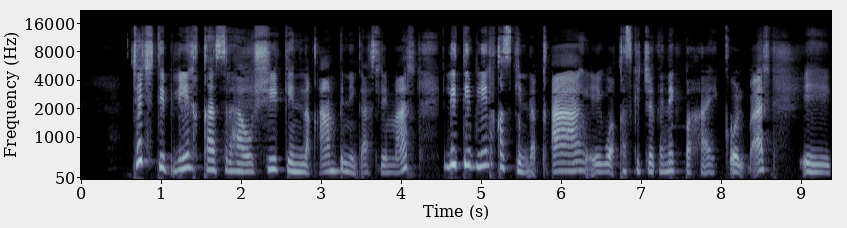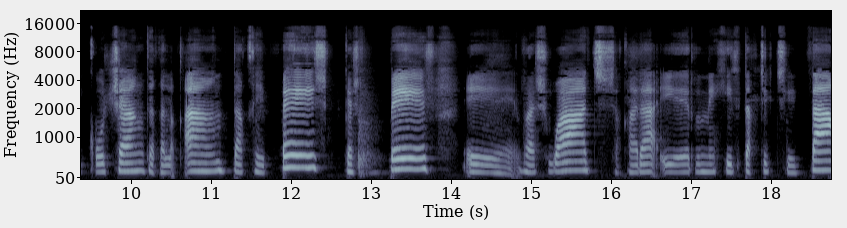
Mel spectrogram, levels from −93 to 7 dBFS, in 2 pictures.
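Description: From start to finish, the speech carries plainly audible codec damage, most likely from HE-AAC compression at a low bitrate, which fits about 24 kbps. The treble is rebuilt from copied lower bands rather than coded directly, so s sounds come out gritty and lispy, with a metallic sheen. On a spectrogram, the upper region shows smeared, repeated patterns whose harmonics fail to line up with those below, and nothing appears above 14.9 kHz.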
